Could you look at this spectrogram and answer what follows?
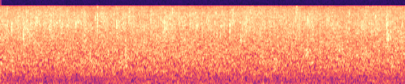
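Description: Rain pours down in a smooth, unbroken hiss, moderately quiet and close, its dense patter never letting up and unaccompanied by any talk.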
